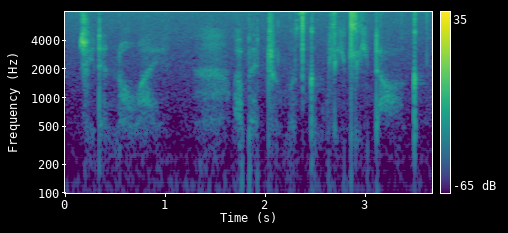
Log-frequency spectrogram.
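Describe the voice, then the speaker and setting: Someone whispers in a calm tone at a very slow pace. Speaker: ASMR storyteller. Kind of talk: ASMR story reading. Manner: soft-spoken, calm.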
